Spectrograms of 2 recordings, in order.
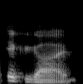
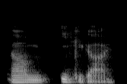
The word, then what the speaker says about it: ikigai: With apologies, sometimes I say it like a Canadian, ikigai, but I believe the correct pronunciation is in fact ikigai.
